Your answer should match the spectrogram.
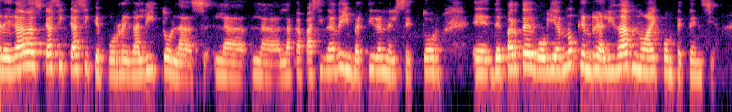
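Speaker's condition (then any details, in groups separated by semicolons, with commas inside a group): No condition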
